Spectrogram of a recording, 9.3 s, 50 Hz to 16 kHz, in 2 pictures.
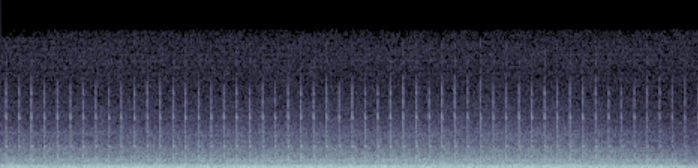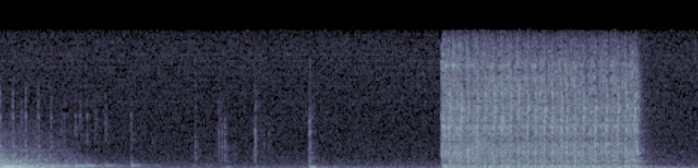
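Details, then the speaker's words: Toyota NVH training demo: a vehicle component vibrating at 15 Hz, touched with a screwdriver, gives a fast, even buzzing rattle that can be heard and felt, then stops. Component vibration at tire-rotation frequency. "for instance this component is vibrating at a frequency of 15 Hertz if you touch it with a screwdriver you can hear and feel it quite easily"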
